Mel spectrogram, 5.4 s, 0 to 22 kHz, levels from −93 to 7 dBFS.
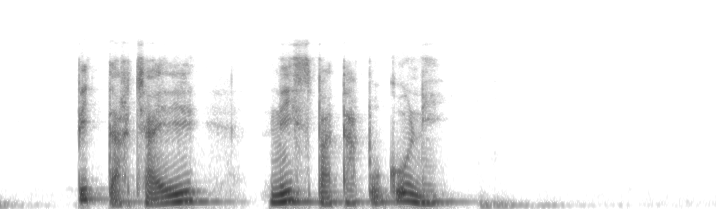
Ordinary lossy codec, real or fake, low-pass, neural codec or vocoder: Opus, 32 kbps; real; 7.2 kHz; none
